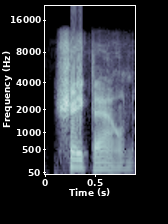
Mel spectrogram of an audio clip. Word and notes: shakedown: American English

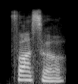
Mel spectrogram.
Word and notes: farceur: Indian

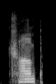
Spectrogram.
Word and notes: chomp: American English

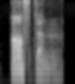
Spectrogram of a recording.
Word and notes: often: British English

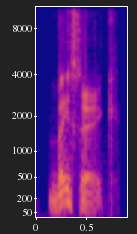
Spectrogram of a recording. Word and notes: BASIC: British English

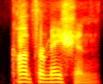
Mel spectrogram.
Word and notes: conformation: American English

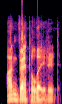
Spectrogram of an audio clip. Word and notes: unventilated: American English

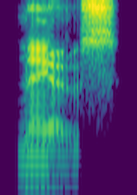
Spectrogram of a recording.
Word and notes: naos: British English

